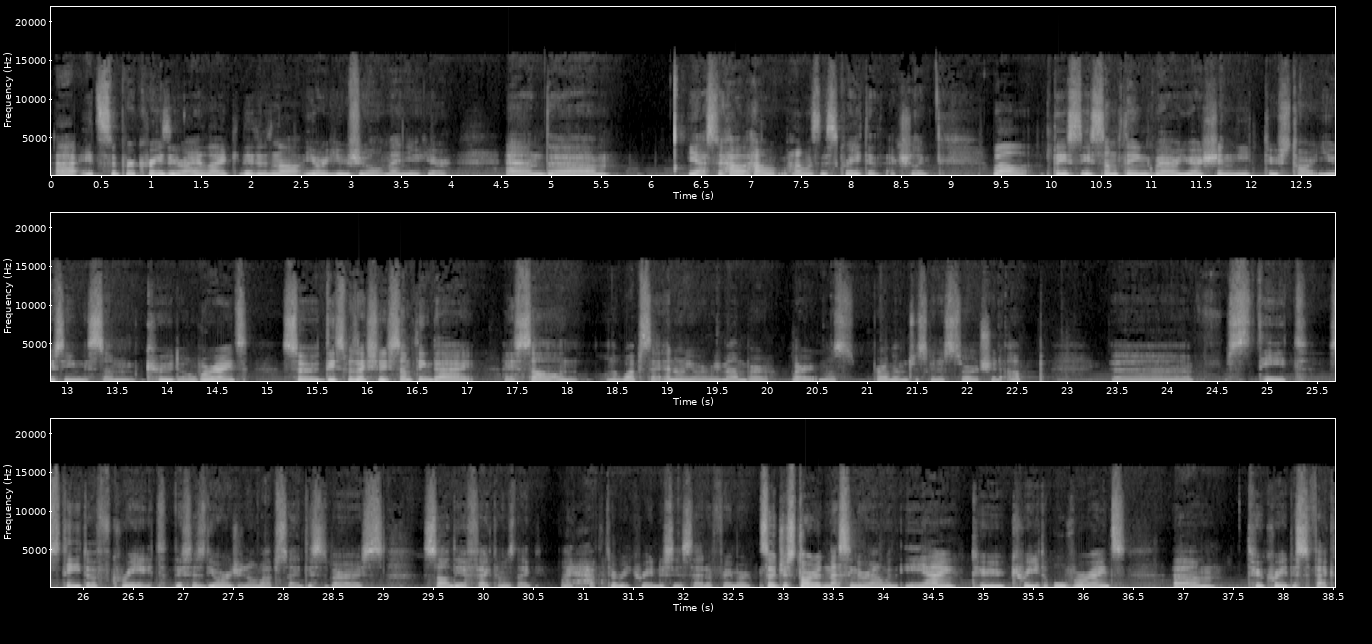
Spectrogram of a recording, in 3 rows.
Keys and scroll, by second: 4.4 Escape, 19.5 alt+f.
